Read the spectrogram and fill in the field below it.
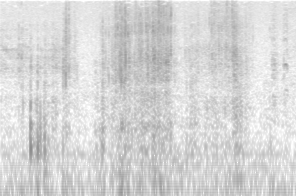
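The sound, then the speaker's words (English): Quiet crunching of M&M and nut trail mix being chewed, with a series of irregular crisp crunches and some crinkly rustling, and no talking. “Crunch, crunch, crunch.”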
